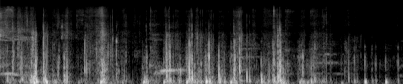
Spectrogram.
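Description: Quick, irregular footsteps and thumps on a wooden floor, mixed with rubbing and knocking from a hand-held phone being carried at a run.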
